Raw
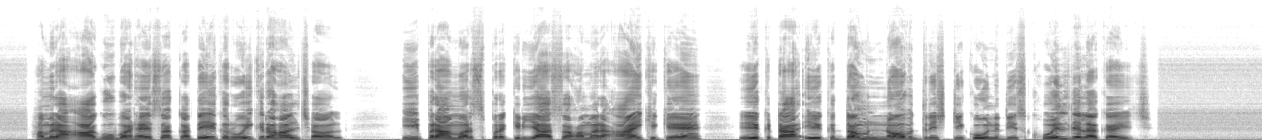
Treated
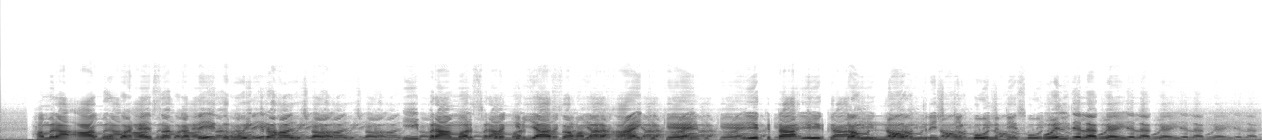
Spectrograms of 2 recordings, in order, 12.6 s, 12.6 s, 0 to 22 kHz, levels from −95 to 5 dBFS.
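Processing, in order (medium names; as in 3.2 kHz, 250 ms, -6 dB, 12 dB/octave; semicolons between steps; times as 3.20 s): low-pass 1.6 kHz 12 dB/octave; upward compressor, threshold -35 dBFS; feedback delay 535 ms, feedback 43%, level -8.5 dB; trim +4 dB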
